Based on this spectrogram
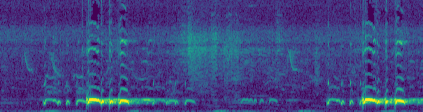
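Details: Local zebra dove singing on its perch in captivity. Two loud phrases of rapid bubbling, rolled coos are separated by quieter short coo series, each ending in drawn-out looping notes.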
